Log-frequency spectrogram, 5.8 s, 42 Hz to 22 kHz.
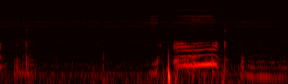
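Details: Eight-year-old male English Bulldog named Fuku, about 30 kg, sleeping: a sharp click, then one rough nasal snore of nearly a second, with soft breathing and faint low hum around it.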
